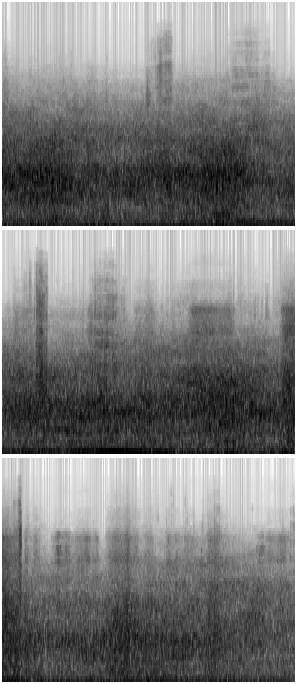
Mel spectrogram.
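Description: Motorcycle engine running steadily at low speed, with wind and freeway traffic noise over it; the engine note lifts a little for a second or two about four seconds in.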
